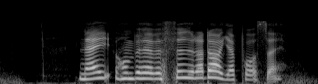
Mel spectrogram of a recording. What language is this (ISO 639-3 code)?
swe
